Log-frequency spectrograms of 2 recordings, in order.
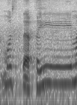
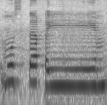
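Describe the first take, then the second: First: मुस्तक़ीम with a long ee and an added short "ma" at the end; final vowel voiced. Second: मुस्तक़ीम with a long held ee, closed on a silent-vowel m; stopping on jazm. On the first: Teacher joining the final letter in मुस्तक़ीम, vowel sounded. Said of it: "मीम ज़बर मा". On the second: Teacher showing where to break breath, मुस्तक़ीम ending on m. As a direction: draw out मुस्तक़ीम and stop dead on the m. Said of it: "जज्म देकर सांस तोड़ना चाहिए". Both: Shown as a demonstration.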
